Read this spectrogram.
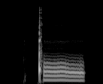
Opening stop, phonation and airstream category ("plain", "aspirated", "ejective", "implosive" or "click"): click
